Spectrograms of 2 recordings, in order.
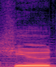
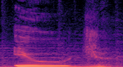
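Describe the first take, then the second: First: The word begins with an H sound. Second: The word begins without any H sound. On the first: "with the H" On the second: "No H, no H"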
